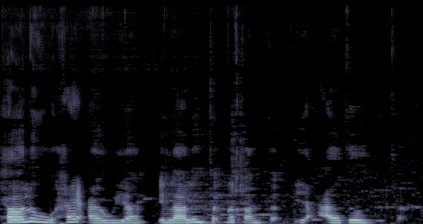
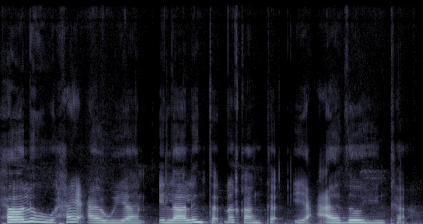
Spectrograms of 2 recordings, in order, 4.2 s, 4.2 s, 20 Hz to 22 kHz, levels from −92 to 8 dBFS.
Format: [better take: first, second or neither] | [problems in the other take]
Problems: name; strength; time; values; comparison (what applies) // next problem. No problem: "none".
second | noise reduction (classical method Wiener filter)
